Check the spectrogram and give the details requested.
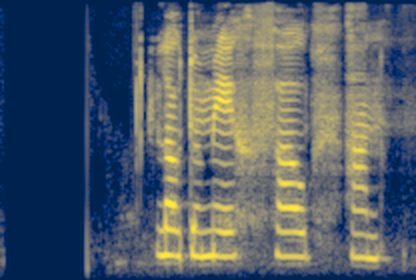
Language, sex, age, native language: Icelandic, female, 7, Czech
